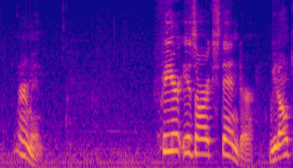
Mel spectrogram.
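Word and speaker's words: Vier: friends have told me it is pronounced fear as the word means the number four in german merman fear is our extender we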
